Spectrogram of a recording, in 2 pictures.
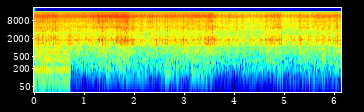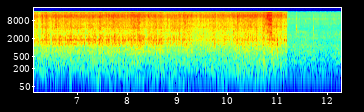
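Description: Skis scrape and hiss steadily over packed snow.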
